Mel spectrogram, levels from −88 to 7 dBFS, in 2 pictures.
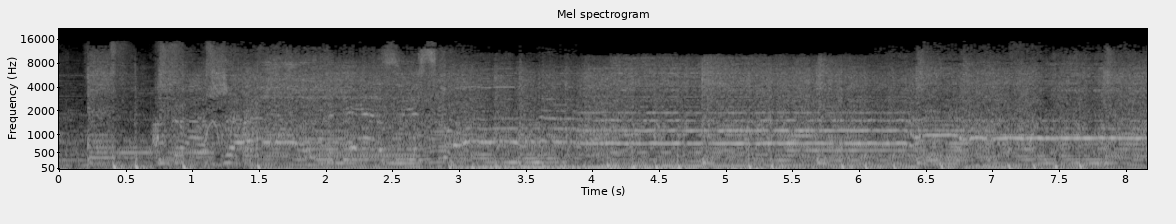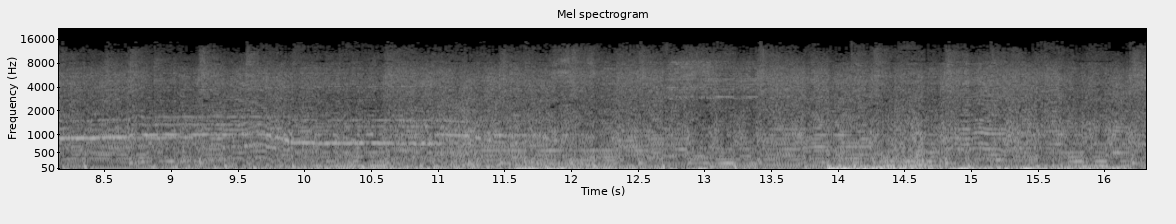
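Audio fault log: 3.82–6.23 s, digital radio blending to analogue: receiver lost digital and cross-faded to FM over 159 ms, bringing hiss about 30 dB down, level shifting about 1 dB.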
